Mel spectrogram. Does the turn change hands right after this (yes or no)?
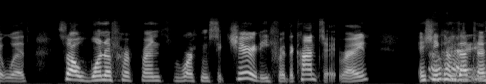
no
